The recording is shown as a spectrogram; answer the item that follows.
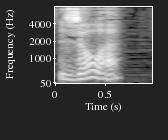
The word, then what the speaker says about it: TZOA: A new wearable EnviroTracker called TZOA, pronounced ZOA, uses internal sensors to measure air quality, temperature, humidity, atmospheric pressure, ambient light, and UV, sun, exposure.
